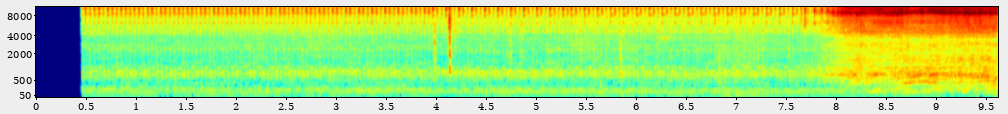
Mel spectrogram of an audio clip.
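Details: Electric motor with worn-out bearings: a steady high-pitched whine over the motor hum, rising to a loud howl near the end as the bearings scream.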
